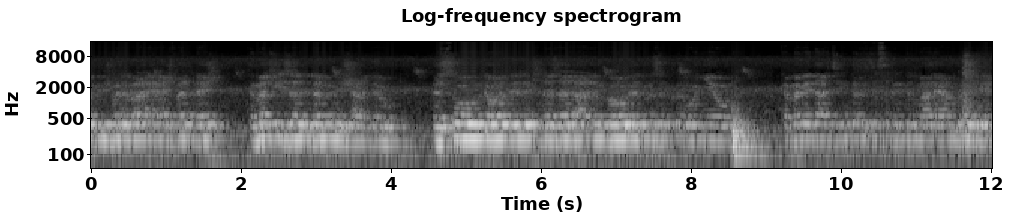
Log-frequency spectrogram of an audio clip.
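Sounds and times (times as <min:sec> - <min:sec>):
man chanting: 0:00.0 - 0:08.6, 0:09.2 - 0:12.0.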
